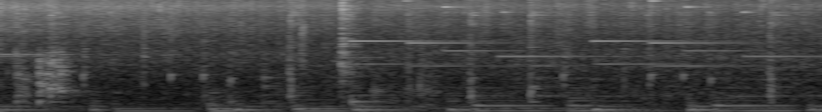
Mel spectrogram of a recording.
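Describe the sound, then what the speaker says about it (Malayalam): Ginger and garlic paste frying in a pan for a fish dish and stirred vigorously: a loud, continuous sizzle with rhythmic, repeated spatula scrapes and knocks close up. "ഇനി അതിലേക്ക് ഇഞ്ചി പേസ്റ്റ് കുറച്ച്, വെളുത്തുള്ളി പേസ്റ്റ് നന്നായി ഇളക്കി കൊടുക്കുക."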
